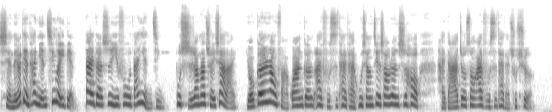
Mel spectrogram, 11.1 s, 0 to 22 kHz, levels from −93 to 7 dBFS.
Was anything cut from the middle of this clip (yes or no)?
yes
